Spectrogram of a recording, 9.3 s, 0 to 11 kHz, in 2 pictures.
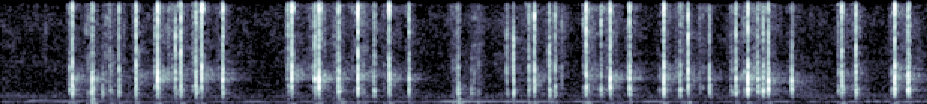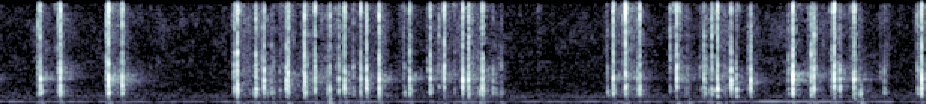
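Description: A Bakeneko65 65% mechanical keyboard with Durock lavender switches, pink plastic keycaps and a hollow aluminum case is typed on with the fingertips in continuous key presses. Bursts of rapid, bright clacking keystrokes are separated by brief pauses, each tap short and dry with almost no ring.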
